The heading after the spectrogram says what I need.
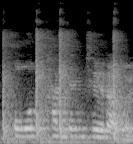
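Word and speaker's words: cotangent: 그다음 얘는 C타라고 하고 읽을 때는 코탄젠트라고 읽어요.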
